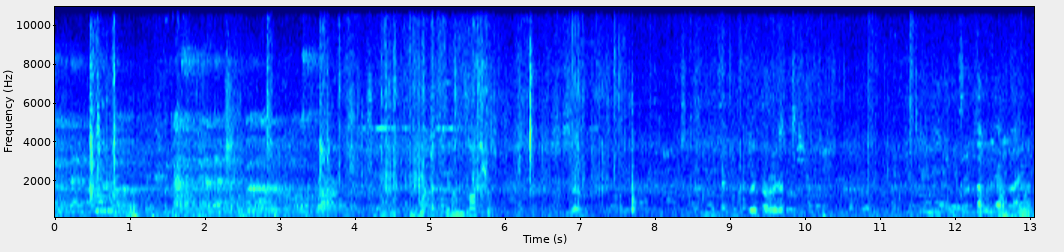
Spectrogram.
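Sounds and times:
murmur of people talking: 0.0 - 13.0.

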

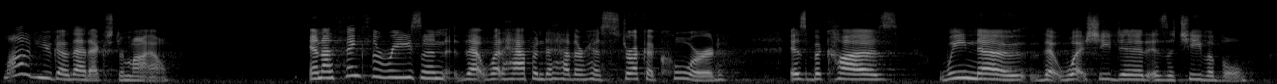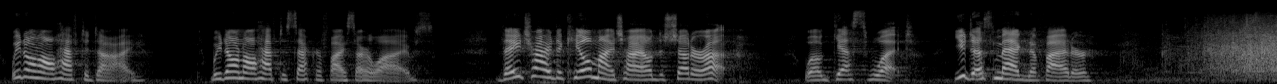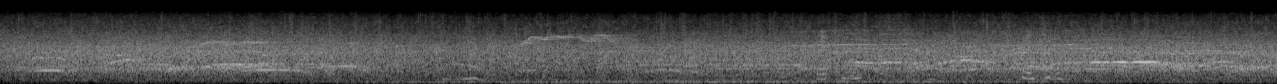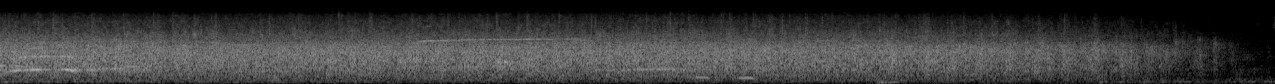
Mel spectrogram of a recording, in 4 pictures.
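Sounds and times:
audience applauding: 24.0 - 50.7
cheers and whoops: 25.6 - 40.0, 42.4 - 46.0.

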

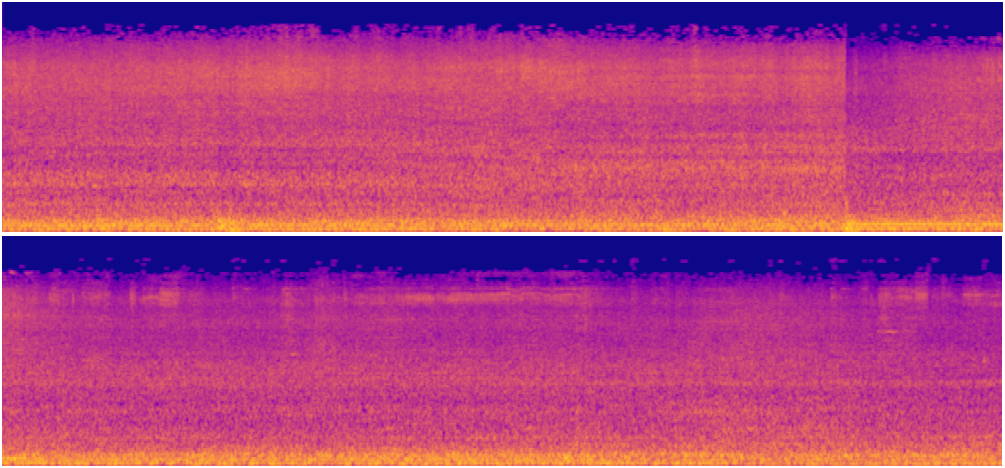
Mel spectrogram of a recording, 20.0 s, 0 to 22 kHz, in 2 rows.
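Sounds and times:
low engine hum: 0.0 - 20.0
tyres and wind rushing: 0.0 - 20.0.

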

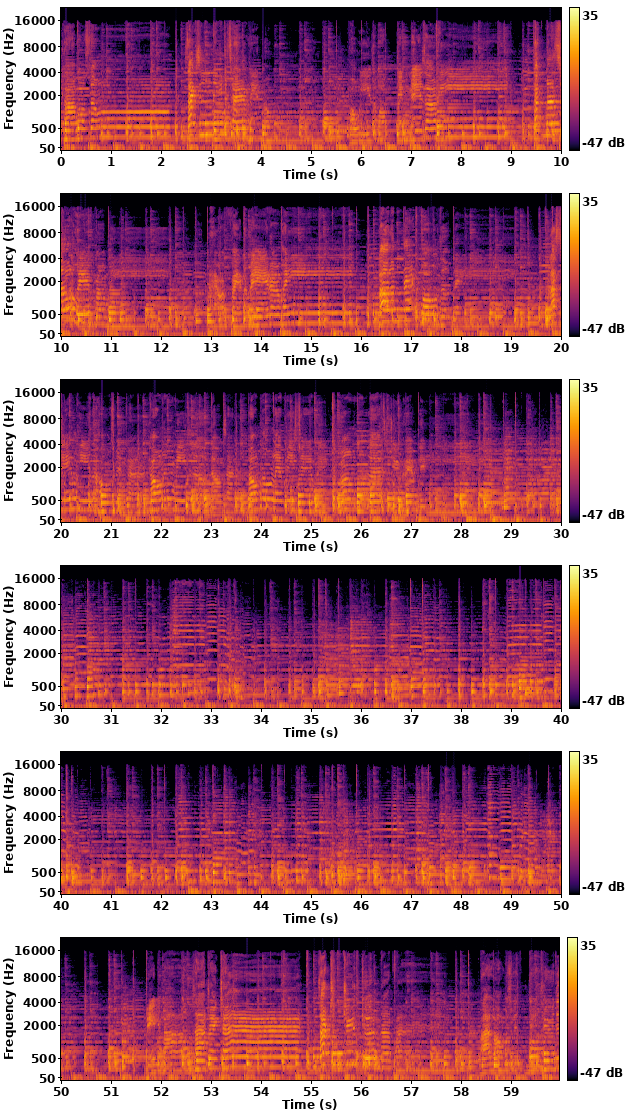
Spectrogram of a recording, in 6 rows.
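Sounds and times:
banjo: 0.0 - 59.9
fiddle: 0.0 - 59.9.

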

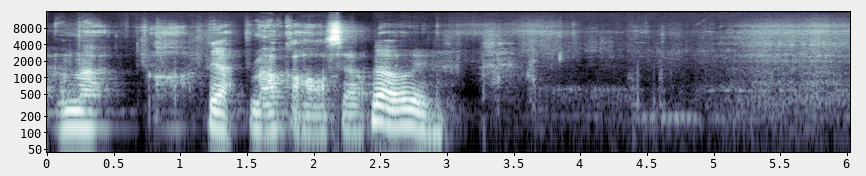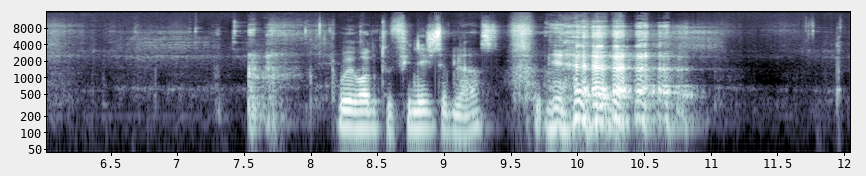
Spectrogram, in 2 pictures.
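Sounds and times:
breathy hiss of air drawn in: 5.0 - 7.2.

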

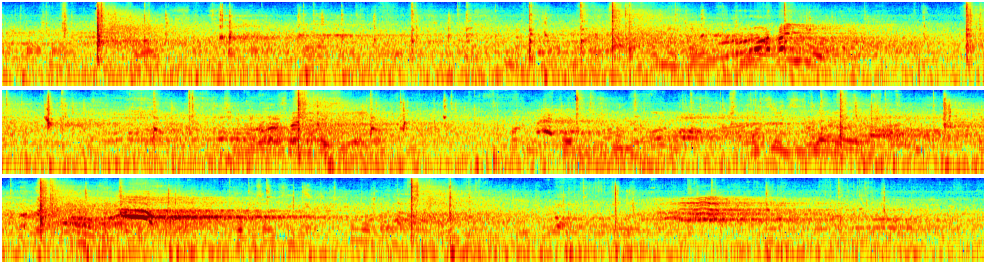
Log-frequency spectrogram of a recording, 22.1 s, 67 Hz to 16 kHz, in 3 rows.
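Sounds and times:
murmur of spectators: 0.0 - 22.0
rackets striking shuttlecock: 1.7 - 5.0, 7.1 - 10.2, 13.4 - 16.8.

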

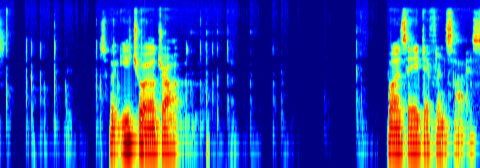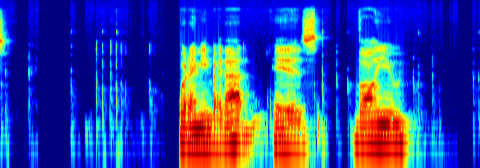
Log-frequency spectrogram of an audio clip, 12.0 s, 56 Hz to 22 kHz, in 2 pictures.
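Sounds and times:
stylus tapping on touchscreen: 6.4 - 8.0.

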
